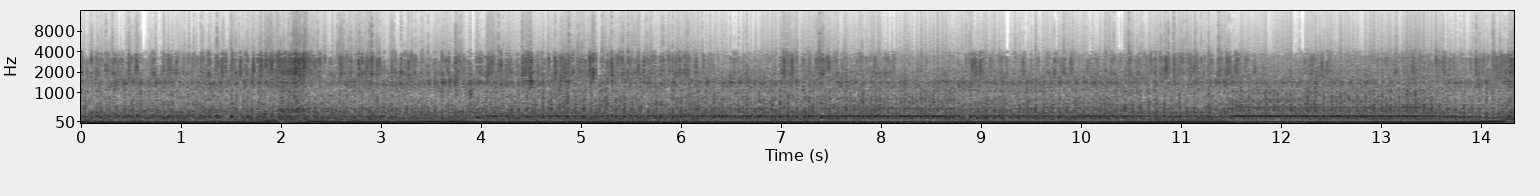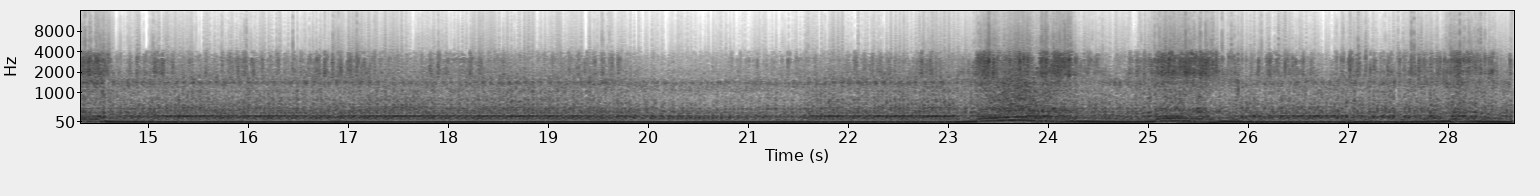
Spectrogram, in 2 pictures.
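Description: Motorcycle engine, the 1985 Suzuki GS 700 ES inline-four, running steadily at low road speed with a deep rumble. Short throttle blips rise and fall about halfway through and twice near the end.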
